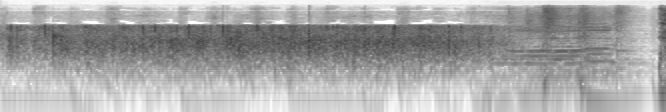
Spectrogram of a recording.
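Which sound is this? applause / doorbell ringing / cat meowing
applause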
